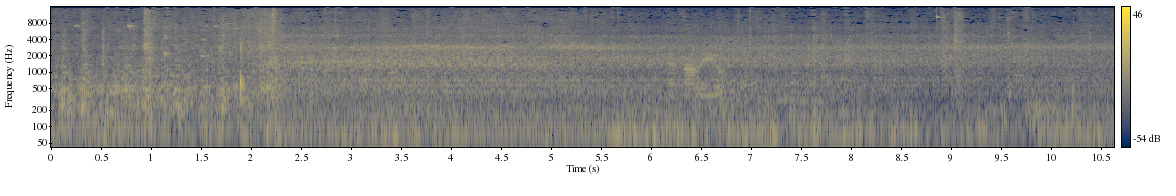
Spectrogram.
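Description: Tractor running while it pulls a wooden passenger wagon, with a cluster of knocks and rattles in the first two seconds before it settles into a steady rumble.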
